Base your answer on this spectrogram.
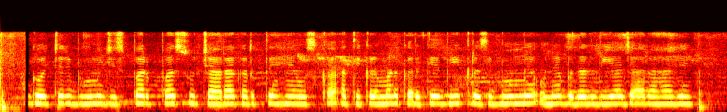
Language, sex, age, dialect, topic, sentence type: Hindi, female, 25-30, Awadhi Bundeli, agriculture, statement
